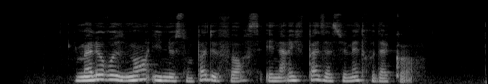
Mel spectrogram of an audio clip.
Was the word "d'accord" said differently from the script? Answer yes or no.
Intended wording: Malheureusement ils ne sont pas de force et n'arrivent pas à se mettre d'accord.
no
